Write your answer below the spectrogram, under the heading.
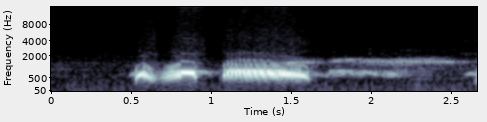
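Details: Urging thúc gù coo of a decoy spotted dove meant to draw in wild birds: a quick two-part hooked note, one long steady coo, then a faint drawn-out trailing tone.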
